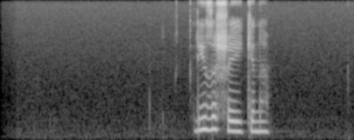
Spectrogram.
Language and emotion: Russian, neutral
